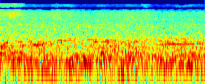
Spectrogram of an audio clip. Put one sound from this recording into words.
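A bedsheet flaps as a man shakes it out.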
